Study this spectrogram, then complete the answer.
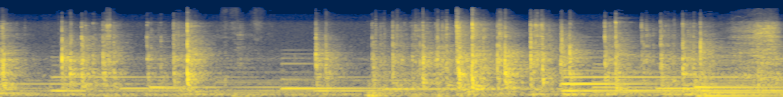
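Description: Keys tapped on a computer keyboard while entering charges into accounting software, a close, uneven patter of clicks in quick bursts with short pauses and a faint background hum.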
